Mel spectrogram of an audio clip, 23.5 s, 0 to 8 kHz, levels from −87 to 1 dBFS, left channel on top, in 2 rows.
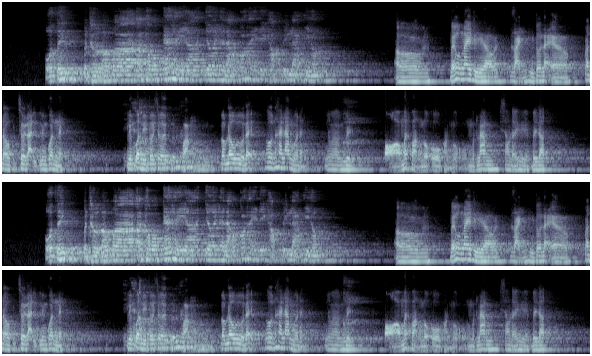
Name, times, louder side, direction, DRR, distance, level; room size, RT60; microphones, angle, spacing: voice 1, 0.9-1.3 1.6-6.4 14.2-14.6 14.9-15.4 18.6-18.8, right 1 dB, 35° right, 2 dB, 1.2 m, -23 dB
voice 2, 7.8-8.6 9.0-11.4 11.6-13.0 14.3-17.8 18.2-18.8 19.4-22.6, left 1 dB, 10° left, 11 dB, 0.3 m, -23 dB
18.5 x 12.0 x 4.6 m, 2.7 s
head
